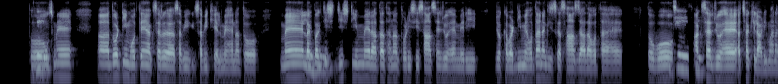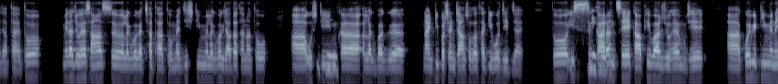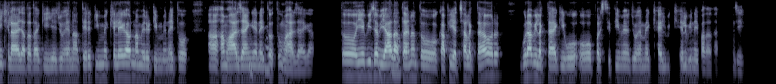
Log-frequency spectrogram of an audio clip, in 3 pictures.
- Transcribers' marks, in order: in English: "टीम"; in English: "टीम"; in English: "टीम"; in English: "टीम"; in English: "नाइंटी परसेंट चांस"; in English: "टीम"; in English: "टीम"; in English: "टीम"
- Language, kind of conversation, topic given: Hindi, unstructured, आपके लिए क्या यादें दुख से ज़्यादा सांत्वना देती हैं या ज़्यादा दर्द?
